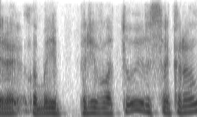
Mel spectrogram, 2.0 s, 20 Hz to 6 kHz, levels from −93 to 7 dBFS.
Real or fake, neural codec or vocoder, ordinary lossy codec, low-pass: real; none; Opus, 16 kbps; 5.4 kHz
